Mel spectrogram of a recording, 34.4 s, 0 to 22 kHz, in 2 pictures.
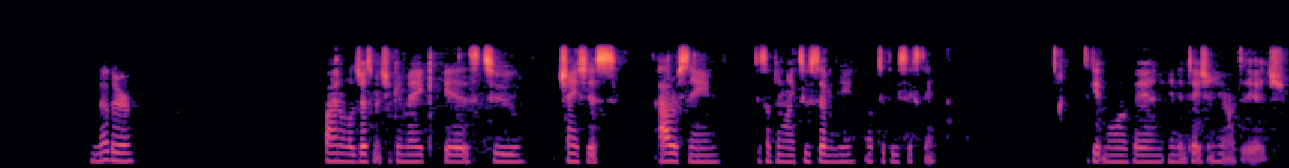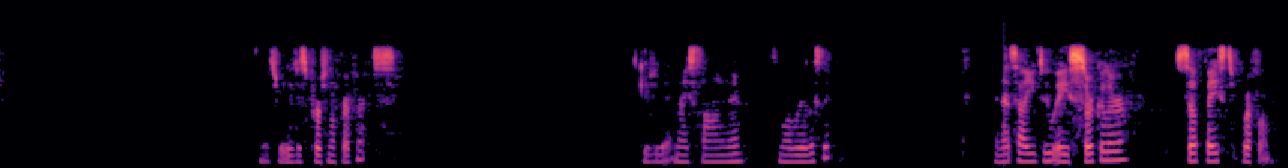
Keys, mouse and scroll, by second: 12.1 KP_2, 14.8-16.0 scroll down 1, 16.0 right click, 18.0-19.2 middle drag, 20.3 click.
